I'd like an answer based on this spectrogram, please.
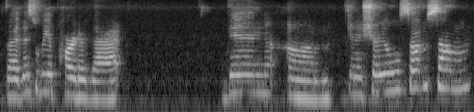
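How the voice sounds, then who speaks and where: A woman with a fairly high, fairly bright voice talks at a moderate pace into a camera on a holder, hosting a rambling livestream from her Texas home. She's chatty and conspiratorial, breaking into her own sentences. The recording is low quality with slight background noise.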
